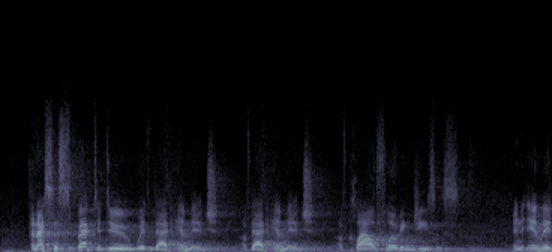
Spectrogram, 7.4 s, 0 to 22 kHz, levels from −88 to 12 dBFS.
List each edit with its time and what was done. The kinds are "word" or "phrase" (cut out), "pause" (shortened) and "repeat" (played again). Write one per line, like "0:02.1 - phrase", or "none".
0:01.2 - phrase
0:03.3 - repeat

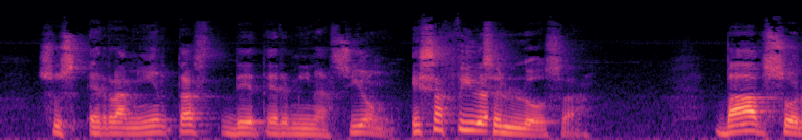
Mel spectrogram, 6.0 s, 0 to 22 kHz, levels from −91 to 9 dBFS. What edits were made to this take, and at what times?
0:03.0 - pause
0:03.6 - word

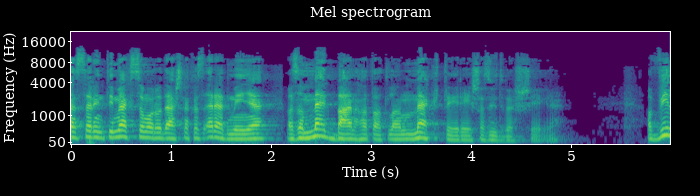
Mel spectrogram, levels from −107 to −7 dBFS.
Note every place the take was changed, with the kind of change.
0:02.1 - pause

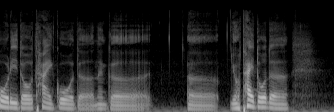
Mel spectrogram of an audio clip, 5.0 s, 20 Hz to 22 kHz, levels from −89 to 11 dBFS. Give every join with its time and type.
none

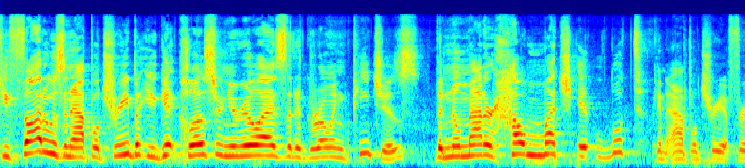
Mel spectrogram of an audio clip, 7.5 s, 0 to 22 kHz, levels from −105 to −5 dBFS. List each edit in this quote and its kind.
0:03.0 - word
0:04.3 - pause
0:06.5 - word

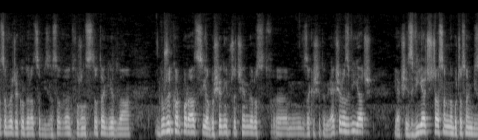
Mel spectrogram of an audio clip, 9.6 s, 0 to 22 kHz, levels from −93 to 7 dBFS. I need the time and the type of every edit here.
none

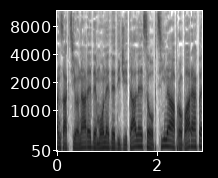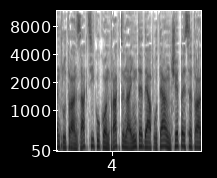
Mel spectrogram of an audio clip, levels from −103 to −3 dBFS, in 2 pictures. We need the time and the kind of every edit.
0:01.7 - word
0:02.8 - word
0:04.2 - word

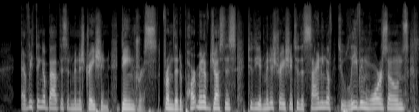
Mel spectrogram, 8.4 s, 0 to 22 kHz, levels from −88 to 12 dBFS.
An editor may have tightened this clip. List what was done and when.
0:02.3 - word
0:03.2 - pause
0:05.8 - word
0:06.7 - phrase

